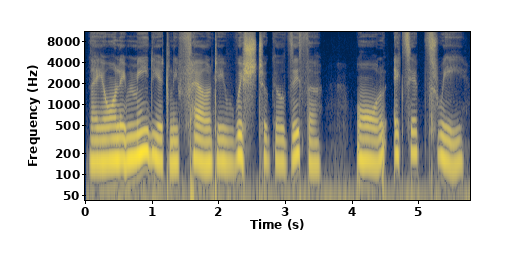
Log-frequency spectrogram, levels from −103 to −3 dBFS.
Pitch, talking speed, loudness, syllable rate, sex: 160 Hz, 125 wpm, -17 LUFS, 3.6 syllables/s, female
